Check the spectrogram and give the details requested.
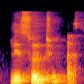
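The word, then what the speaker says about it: Lesotho: loto lutu am I saying it right yeah lutu boom he was there he was there and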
